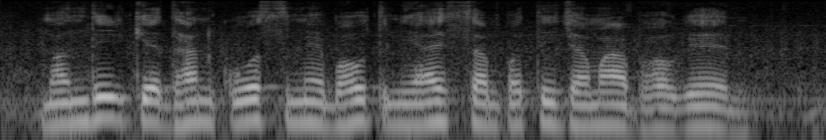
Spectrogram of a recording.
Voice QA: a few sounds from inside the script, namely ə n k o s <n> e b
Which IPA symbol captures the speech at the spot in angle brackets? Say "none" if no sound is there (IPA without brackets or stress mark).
m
